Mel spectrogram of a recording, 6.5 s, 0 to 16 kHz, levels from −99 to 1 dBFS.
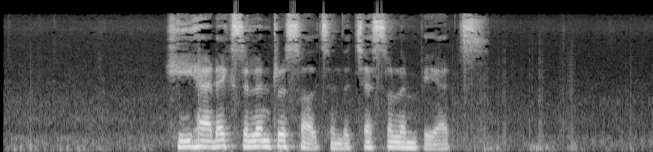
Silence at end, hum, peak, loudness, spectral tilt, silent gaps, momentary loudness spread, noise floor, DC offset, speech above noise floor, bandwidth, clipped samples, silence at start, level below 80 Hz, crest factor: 1.15 s; none; 0 dBFS; -13 LUFS; -4 dB/octave; none; 9 LU; -49 dBFS; under 0.1%; 36 dB; 13 kHz; under 0.1%; 1.7 s; -48 dBFS; 16 dB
